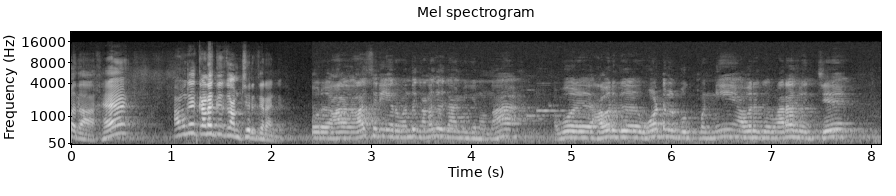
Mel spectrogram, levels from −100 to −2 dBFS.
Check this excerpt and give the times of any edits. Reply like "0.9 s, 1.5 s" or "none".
2.4 s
